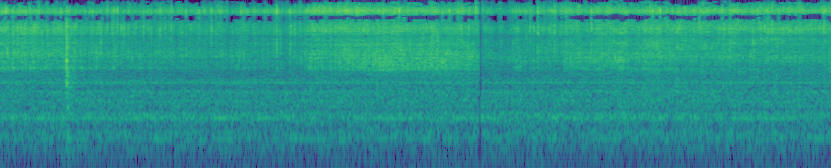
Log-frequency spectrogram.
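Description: Shrimp fritter batter sizzling steadily in hot oil in a small frying pan, with one sharp clink of the metal spoon against the pan less than a second in.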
